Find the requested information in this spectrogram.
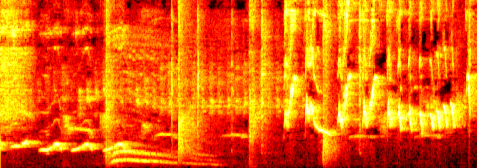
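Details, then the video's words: White-rumped shama song used to provoke other birds into singing: varied rich whistles and descending slurred notes, then a rapid run of high chirps and trills, with a busy mix of overlapping calls. "Pancingan murai batu 🔥 Naikan emosi burung auto ikut gacor"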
